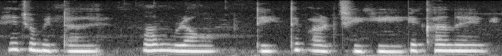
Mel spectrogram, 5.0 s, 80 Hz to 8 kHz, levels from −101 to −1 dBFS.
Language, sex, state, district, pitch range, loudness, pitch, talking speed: Bengali, female, West Bengal, Malda, 265-290 Hz, -14 LUFS, 275 Hz, 85 wpm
